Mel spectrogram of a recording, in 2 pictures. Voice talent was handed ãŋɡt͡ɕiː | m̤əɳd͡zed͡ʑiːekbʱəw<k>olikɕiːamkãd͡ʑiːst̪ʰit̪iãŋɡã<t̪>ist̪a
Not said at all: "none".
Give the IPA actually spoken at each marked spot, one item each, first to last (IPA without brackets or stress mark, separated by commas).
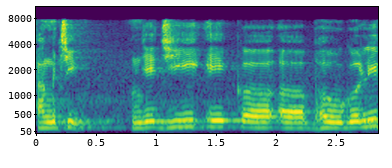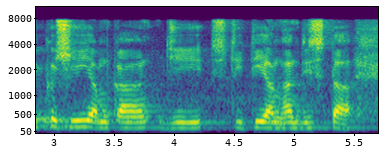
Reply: ɡ, d̪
